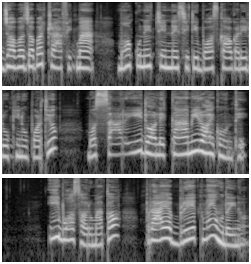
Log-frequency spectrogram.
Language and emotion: Nepali, fearful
